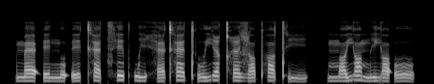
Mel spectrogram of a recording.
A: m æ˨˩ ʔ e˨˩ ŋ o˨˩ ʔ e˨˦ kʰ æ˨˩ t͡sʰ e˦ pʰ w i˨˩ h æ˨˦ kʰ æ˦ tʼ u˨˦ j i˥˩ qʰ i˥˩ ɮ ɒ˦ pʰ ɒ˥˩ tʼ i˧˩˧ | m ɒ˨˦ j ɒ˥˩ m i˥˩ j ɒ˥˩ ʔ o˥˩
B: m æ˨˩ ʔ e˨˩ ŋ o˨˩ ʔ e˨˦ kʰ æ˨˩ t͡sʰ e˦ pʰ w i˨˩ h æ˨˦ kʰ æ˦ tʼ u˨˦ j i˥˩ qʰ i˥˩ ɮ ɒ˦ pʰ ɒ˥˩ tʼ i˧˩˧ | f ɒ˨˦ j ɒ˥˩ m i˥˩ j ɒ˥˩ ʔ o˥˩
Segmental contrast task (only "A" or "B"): A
